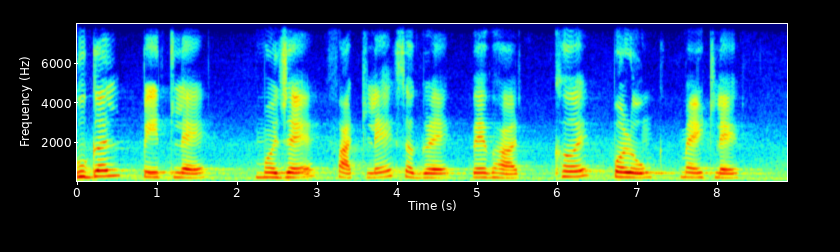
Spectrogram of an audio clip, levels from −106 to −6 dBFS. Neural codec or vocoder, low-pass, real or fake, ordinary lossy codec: none; none; real; none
